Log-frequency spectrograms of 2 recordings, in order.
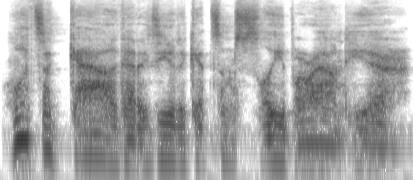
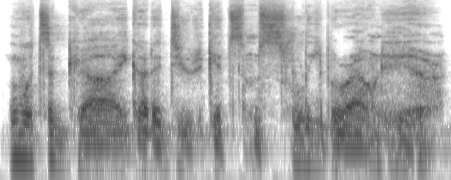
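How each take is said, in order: First: Breathy whisper of the other head; same line from the female head. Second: Low breathy whisper of a grumpy monster head; male head voice. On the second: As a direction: rasp it out like a sleepy brute. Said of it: "says one head". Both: Acted.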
